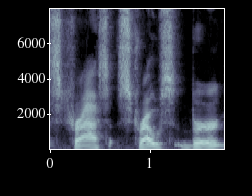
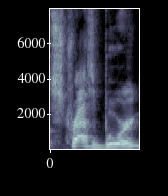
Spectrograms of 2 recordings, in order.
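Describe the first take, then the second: First: The second syllable has an 'ur' vowel. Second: The second syllable has an 'oo' vowel. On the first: The speaker calls it wrong. "is how I was pronouncing it" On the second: The speaker calls it right. "I think that's how it's pronounced, because it's got an OU in there"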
